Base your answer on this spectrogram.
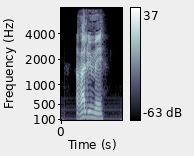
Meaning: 1. to relight 2. to rekindle, revive
- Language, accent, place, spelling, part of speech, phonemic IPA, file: French, France, Lyon, rallumer, verb, /ʁa.ly.me/, LL-Q150 (fra)-rallumer.wav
